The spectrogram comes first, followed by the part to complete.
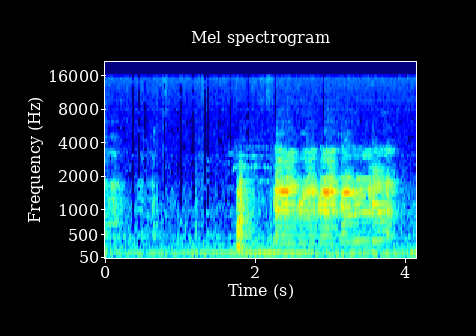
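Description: A click, then a man's voice calling out for about a second and a half, drawn out in a nearly level pitch, heard through a Ring security camera's speaker.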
